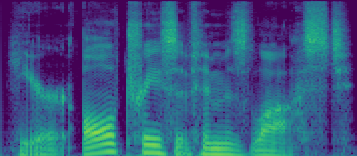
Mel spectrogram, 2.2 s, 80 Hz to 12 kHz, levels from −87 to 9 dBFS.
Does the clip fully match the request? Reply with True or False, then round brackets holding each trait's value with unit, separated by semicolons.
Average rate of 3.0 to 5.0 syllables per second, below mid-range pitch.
True (4.5 syllables/s; 120 Hz)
